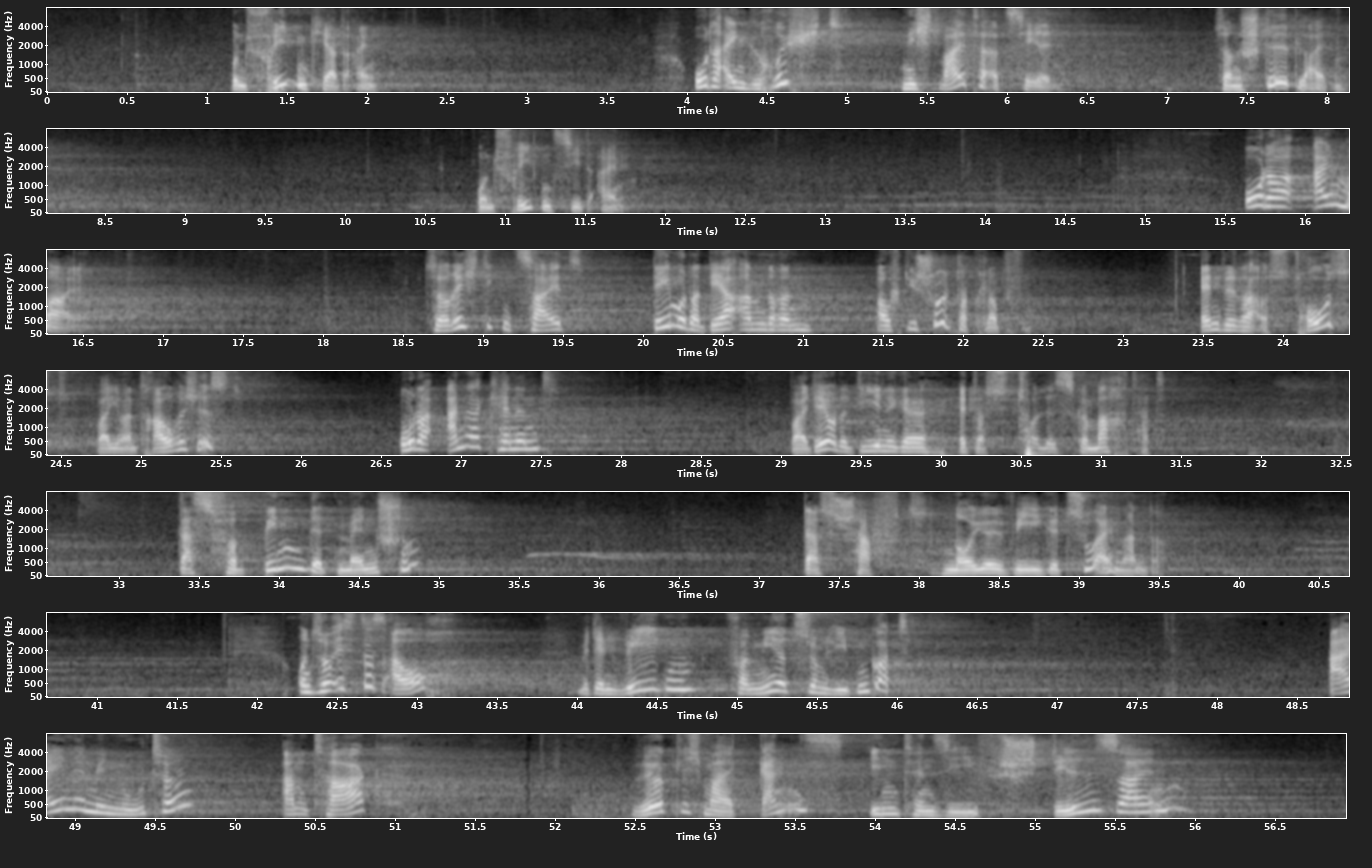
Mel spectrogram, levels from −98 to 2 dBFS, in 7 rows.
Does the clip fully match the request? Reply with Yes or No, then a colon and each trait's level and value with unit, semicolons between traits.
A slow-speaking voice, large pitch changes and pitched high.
Yes: slow, 80 wpm; wide, 8.7 semitones; very high, 270 Hz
